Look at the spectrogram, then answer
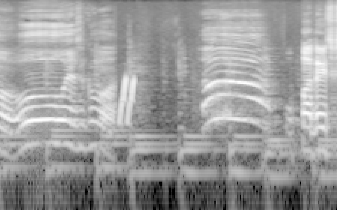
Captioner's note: tearing up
